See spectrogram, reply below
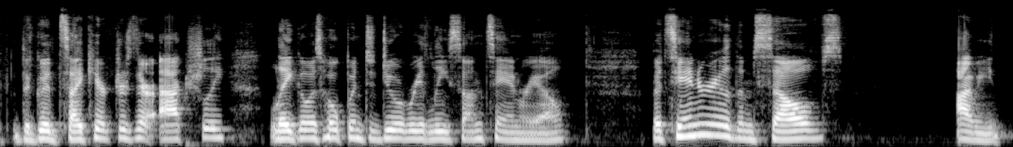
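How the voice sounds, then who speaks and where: A woman doing a soft-spoken ASMR roleplay as a hiring manager, chatty and rambling with many restarts, recorded in a friend's office. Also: deep voice, vocal fry.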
